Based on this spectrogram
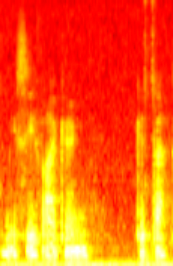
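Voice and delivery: near-whispered aside, very soft; under the breath. Real, not acted. Teacher to herself while working the screen, under the breath. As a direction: murmur it to yourself.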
